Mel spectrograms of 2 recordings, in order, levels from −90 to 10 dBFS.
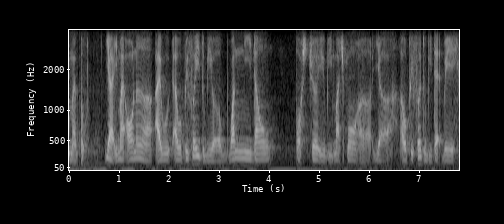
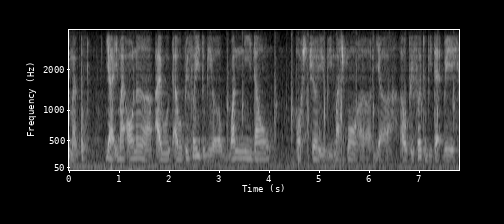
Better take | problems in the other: first | background sound (Livestock, farm animals, working animals); 14 dB below the speech // room echo; dies away in 0.2 s

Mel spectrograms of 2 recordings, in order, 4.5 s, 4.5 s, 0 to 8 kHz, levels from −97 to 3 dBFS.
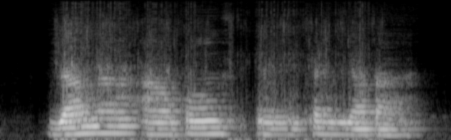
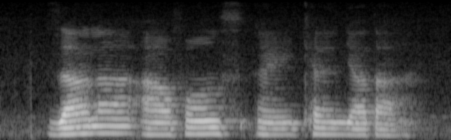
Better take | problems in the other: second | noise reduction (neural separator model SepFormer DNS4)

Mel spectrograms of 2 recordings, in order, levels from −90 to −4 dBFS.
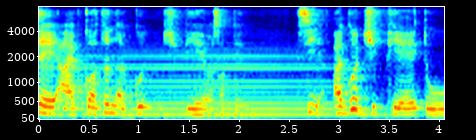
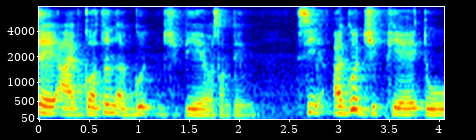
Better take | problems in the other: second | background sound (Bowed string instrument); 13 dB below the speech

